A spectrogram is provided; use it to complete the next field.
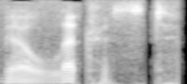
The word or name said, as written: Belletristic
